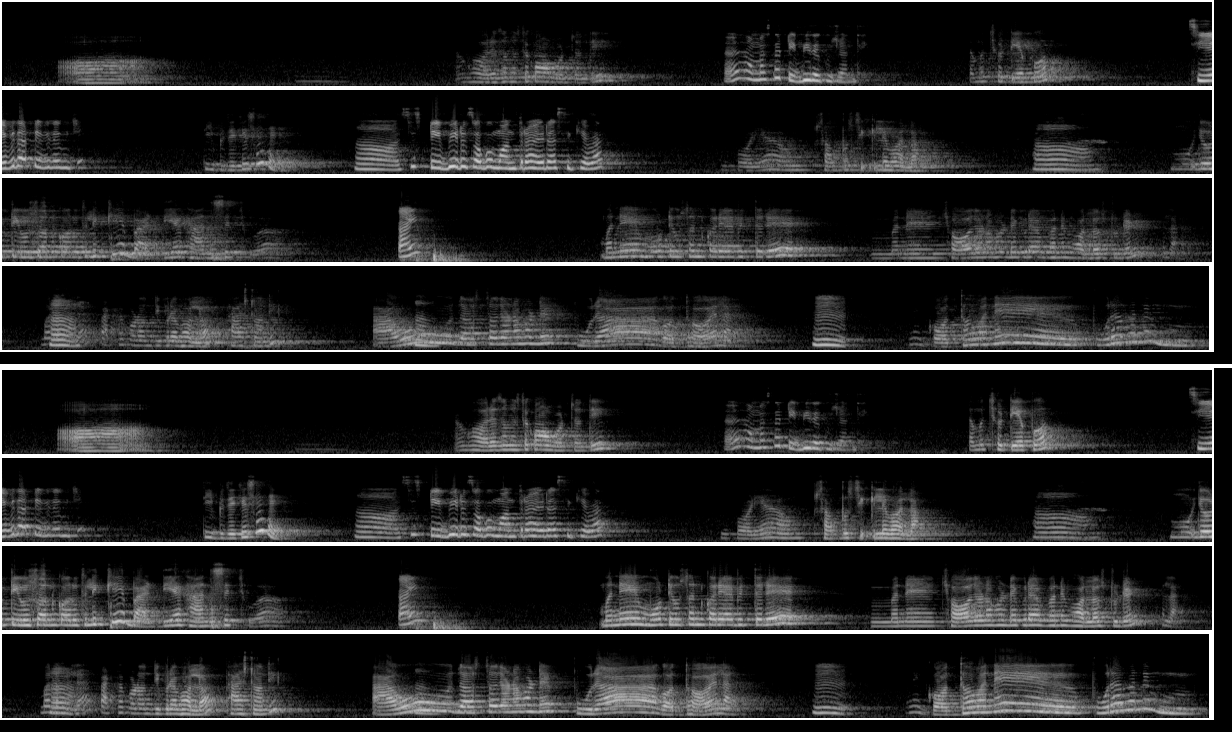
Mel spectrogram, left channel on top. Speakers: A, on the right (about 65°); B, on the left (about 15°).
A: ଅହଁ।
B: ହୁଁ
A: ଆଉ ଘରେ ସମସ୍ତେ କଣ କରୁଛନ୍ତି?
B: ଏ ସମସ୍ତେ ଟିଭି ଦେଖୁଛନ୍ତି।
A: ତମ ଛୋଟିଆ ପୁଅ?
B: ସିଏ ବି ତାର ଟିଭିି ଦେଖୁଛି।
A: ଟିଭି ଦେଖେ ସିଏ?
B: ହଁ ସେ ଟିଭିରେ ସବୁ ମନ୍ତ୍ର ହେଇରା ଶିଖେବା
A: ବଢ଼ିଆ ଆଉ ସବୁ ଶିଖିଲେ ଭଲ।
B: ହଁ
A: ମୁଁ ଯୋଉ ଟ୍ଯୁସନ କରୁଥିଲି କି ବାଡ଼ିଆ ଖାଆନ୍ତି ସେ ଛୁଆ।
B: କାଇଁ?
A: ମାନେ ମୁଁ ଟ୍ଯୁସନ କରିବା ଭିତରେ ମାନେ ଛଅ ଜଣ ଖଣ୍ଡେ ପୁରା ମାନେ ଭଲ ଷ୍ଟୁଡେଣ୍ଟ ହେଲା। ଭଲ
B: ହଁ
A: ପିଲା ପାଠ ପଢନ୍ତି ପୁରା ଭଲ ଫାଷ୍ଟ ହୁଅନ୍ତି। ଆଉ
B: ହଁ
A: ଯଷ୍ଟ ଛ ଜଣ ଖଣ୍ଡେ ପୁରା ଗଧ ହେଲା।
B: ହୁଁ
A: ମାନେ ଗଧ ମାନେ ପୁରା ମାନେ ଉଁ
